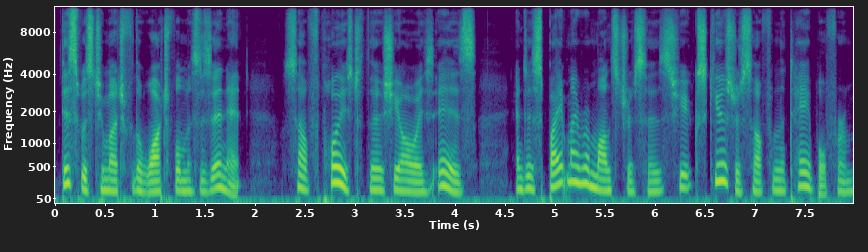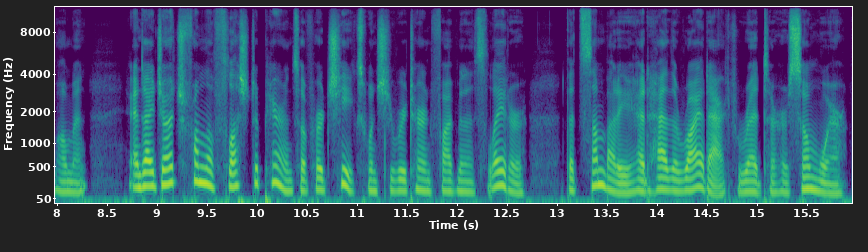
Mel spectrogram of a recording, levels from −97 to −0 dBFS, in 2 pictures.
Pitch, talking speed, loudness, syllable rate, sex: 160 Hz, 205 wpm, -21 LUFS, 6.0 syllables/s, female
